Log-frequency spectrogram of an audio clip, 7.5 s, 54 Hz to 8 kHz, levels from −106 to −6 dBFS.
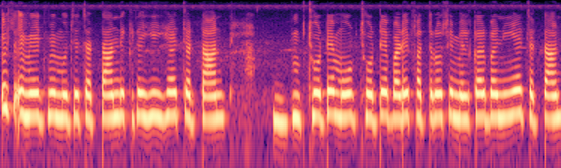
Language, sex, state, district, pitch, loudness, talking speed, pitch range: Hindi, female, Uttar Pradesh, Jalaun, 245 Hz, -11 LUFS, 160 wpm, 235-255 Hz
